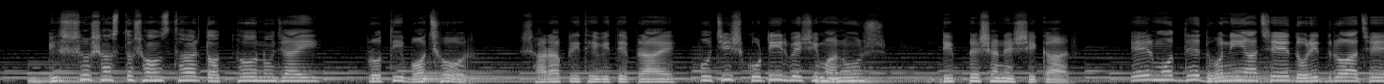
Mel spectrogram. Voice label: Bengali Commercial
